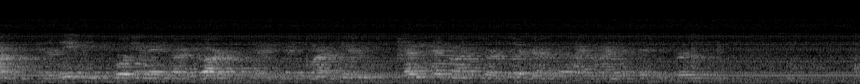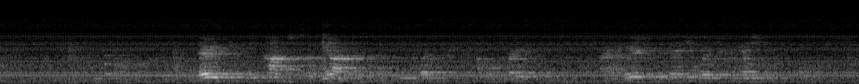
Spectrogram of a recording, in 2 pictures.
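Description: Men speak loudly on a stage in a hall with a slight echo.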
